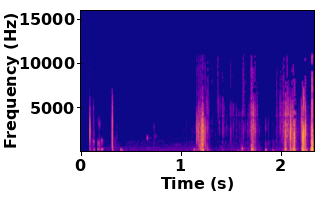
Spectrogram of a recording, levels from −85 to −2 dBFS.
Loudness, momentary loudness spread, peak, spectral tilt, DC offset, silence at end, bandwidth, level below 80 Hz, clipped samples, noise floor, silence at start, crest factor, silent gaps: -31 LUFS; 15 LU; 0 dBFS; -4.5 dB/octave; under 0.1%; 0 s; 11.5 kHz; -52 dBFS; under 0.1%; -64 dBFS; 1.15 s; 30 dB; none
